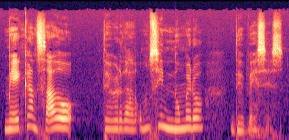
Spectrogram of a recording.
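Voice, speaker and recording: A woman's voice: fairly high pitch, steady tone, takes it slowly, creaky, darkish tone. Earnest young woman giving a devotional talk. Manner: earnest, personal and confiding.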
